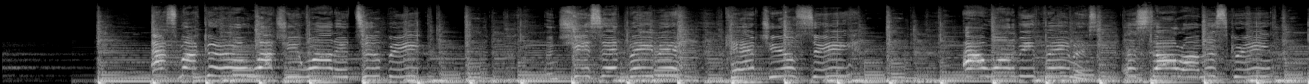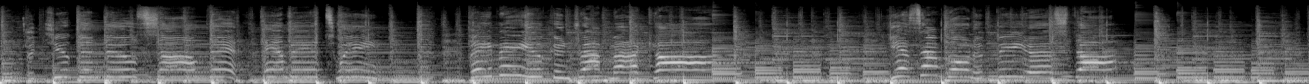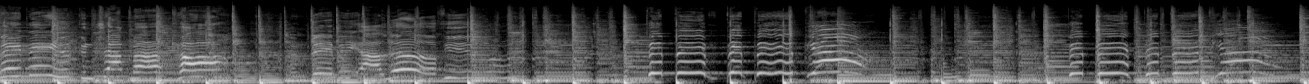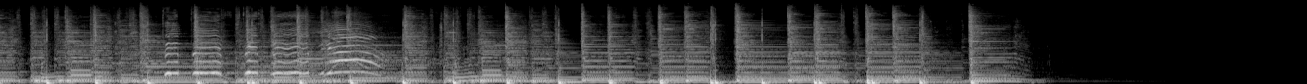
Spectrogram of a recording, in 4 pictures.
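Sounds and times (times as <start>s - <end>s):
solo acoustic guitar: 0.8s - 50.0s
person singing: 1.5s - 4.0s, 5.5s - 8.5s, 9.6s - 11.7s, 19.8s - 23.4s, 24.2s - 27.2s.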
